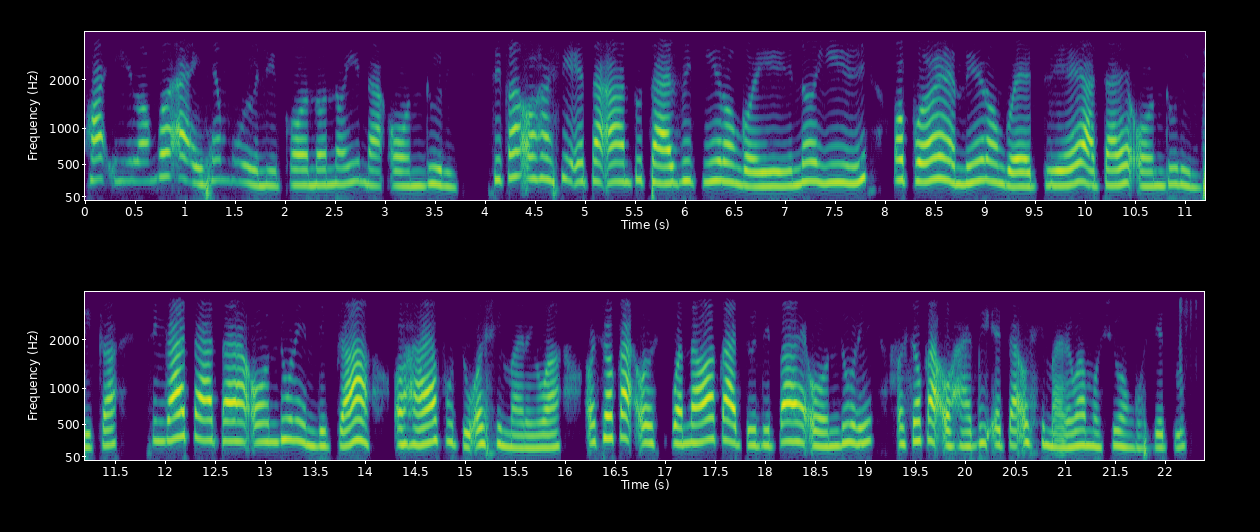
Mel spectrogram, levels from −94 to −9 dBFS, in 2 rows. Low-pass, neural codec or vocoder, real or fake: 3.6 kHz; codec, 16 kHz, 4 kbps, X-Codec, HuBERT features, trained on LibriSpeech; fake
